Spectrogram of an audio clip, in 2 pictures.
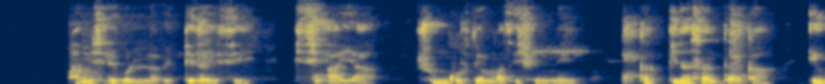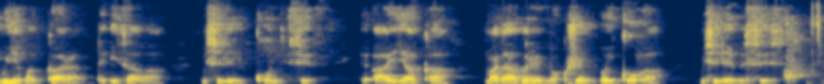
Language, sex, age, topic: Gamo, male, 18-24, agriculture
